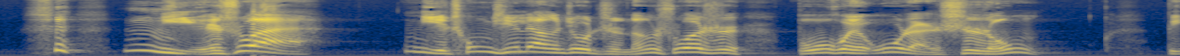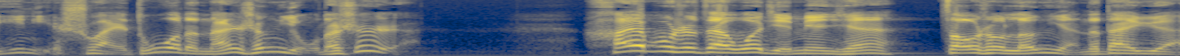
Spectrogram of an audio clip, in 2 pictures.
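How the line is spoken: Joking, teasing. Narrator (Chinese): 和莫永兴开玩笑道

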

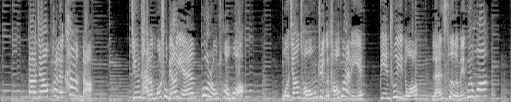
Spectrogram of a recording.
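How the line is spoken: Loud hawking call. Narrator (Chinese): 然后开始大声吆喝

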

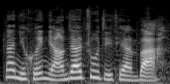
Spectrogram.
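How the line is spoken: Laughing. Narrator (Chinese): 郭大侠笑着说

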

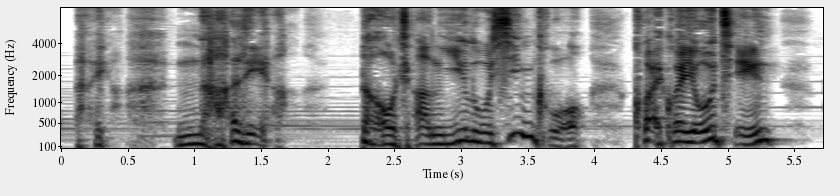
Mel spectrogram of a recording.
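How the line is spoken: Ingratiating smile. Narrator (Chinese): 梁管家陪笑道

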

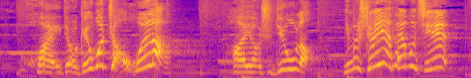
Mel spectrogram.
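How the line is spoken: Furious roar. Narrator (Chinese): 镇长怒吼声响彻空中

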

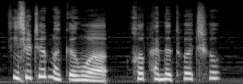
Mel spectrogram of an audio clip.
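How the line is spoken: Laughing. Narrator (Chinese): 笑道

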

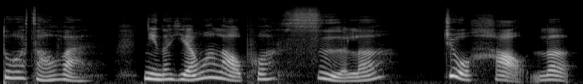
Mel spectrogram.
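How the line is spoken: Woman laughing. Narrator (Chinese): 那妇人笑道

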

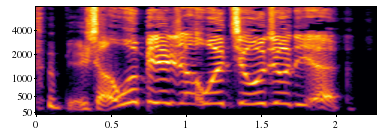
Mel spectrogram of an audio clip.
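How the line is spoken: Sudden hoarse terrified scream. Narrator (Chinese): 二表爷笑完一哭，整个沙哑的嗓子里忽然大叫

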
